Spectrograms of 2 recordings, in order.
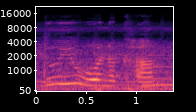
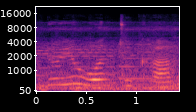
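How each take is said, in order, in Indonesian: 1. 'Want to' dipendekkan menjadi 'wanna'. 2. 'Want to' diucapkan sebagai dua kata penuh. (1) "Wanna, want to" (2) "instead of"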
